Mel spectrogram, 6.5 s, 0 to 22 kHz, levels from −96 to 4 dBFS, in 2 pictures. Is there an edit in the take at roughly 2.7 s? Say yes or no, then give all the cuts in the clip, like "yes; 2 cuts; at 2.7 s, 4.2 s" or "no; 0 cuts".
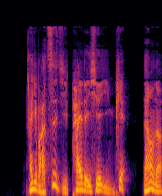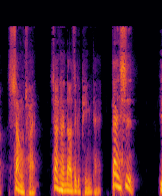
no; 1 cut; at 5.3 s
